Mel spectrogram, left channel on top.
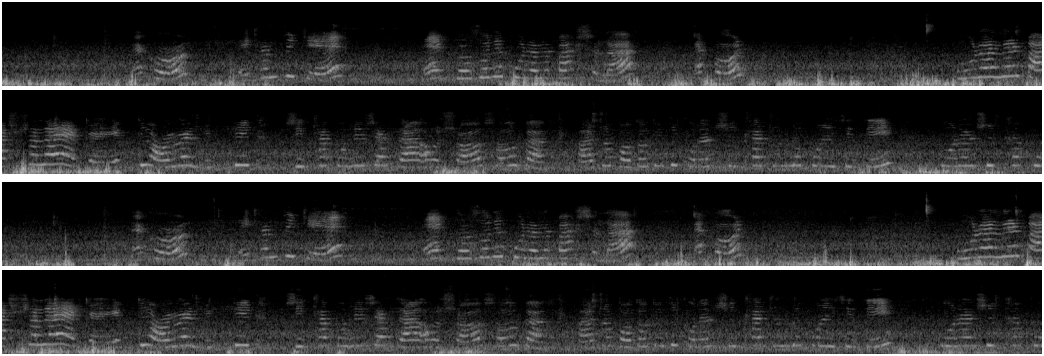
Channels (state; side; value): normal; both; correlation 0.53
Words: এখান থেকে এক বছরে কোরআনের পাঠশালা। এখন কোরআনের পাঠশালা একটি অনলাইন ভিত্তিক শিক্ষা প্রতিষ্ঠান যা সহজ কার্য পদ্ধতিতে কোরআন শিক্ষার জন্য পরিচিতি। কোরআন শিক্ষা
